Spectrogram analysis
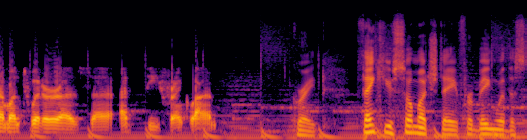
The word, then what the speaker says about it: Frankland: on there is D Frank land I have to over pronounce the land because uh people come back and say they can't find me because they type in Franklin um we we uh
